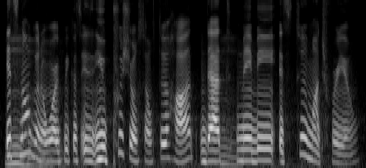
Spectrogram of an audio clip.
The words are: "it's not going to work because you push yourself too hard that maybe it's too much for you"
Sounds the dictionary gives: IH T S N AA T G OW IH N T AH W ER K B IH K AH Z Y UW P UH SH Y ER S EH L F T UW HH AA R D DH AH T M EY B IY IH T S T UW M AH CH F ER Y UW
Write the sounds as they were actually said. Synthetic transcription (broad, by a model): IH T S N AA T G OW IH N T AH W ER K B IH K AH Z Y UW P UH SH Y ER S EH L F T UW HH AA R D DH AH T M EY B IY IH T S T UW M AH CH F ER Y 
